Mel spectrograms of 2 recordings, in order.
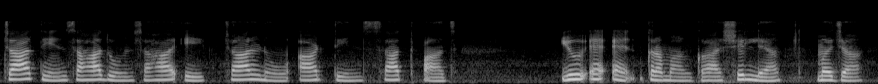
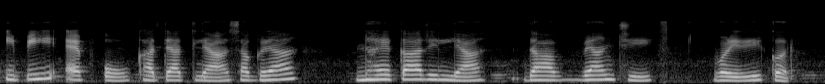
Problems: background sounds at intervals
